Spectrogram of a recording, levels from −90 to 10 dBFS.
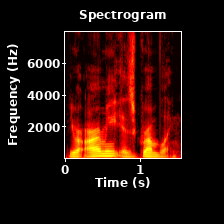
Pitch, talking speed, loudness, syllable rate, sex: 120 Hz, 155 wpm, -17 LUFS, 4.1 syllables/s, male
